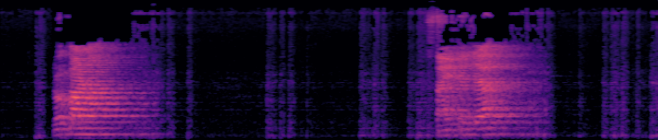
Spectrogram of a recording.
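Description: A man speaks calmly nearby, in a slow lecturing tone.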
